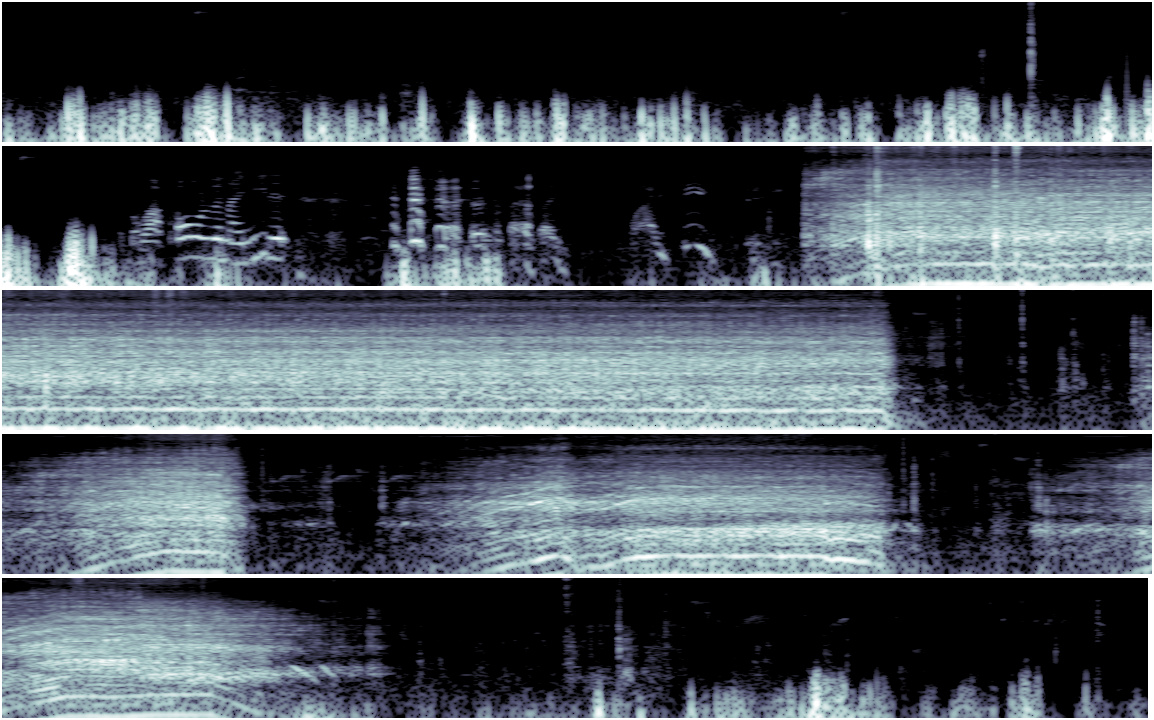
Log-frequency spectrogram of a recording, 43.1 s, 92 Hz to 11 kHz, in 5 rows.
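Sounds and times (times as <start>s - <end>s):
electric power tool motor: 14.6s - 24.1s, 25.7s - 27.9s, 28.7s - 32.8s, 33.4s - 37.4s.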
